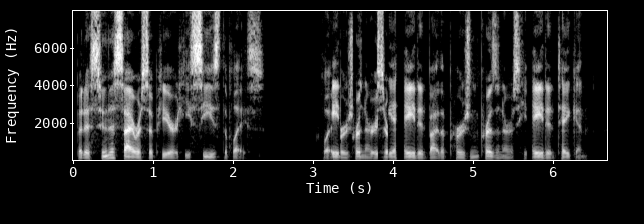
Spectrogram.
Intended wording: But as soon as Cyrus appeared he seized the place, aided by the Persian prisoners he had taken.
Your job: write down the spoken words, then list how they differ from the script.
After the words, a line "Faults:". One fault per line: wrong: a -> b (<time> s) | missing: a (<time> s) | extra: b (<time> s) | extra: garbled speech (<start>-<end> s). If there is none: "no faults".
But as soon as Cyrus appeared he seized the place, [garbled] aided by the Persian prisoners he aided taken.
Faults:
extra: garbled speech (3.1-4.1 s)
wrong: had -> aided (5.7 s)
